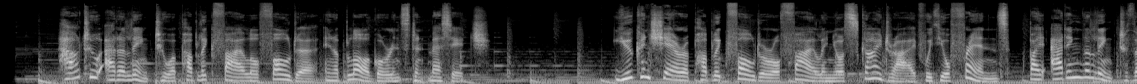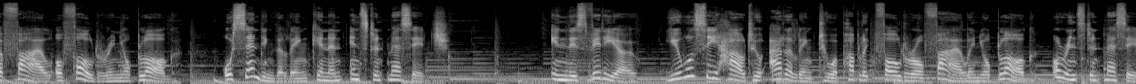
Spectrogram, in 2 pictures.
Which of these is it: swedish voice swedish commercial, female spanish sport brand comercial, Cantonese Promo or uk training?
uk training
